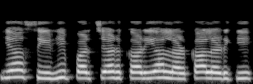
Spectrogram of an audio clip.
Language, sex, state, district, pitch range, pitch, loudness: Hindi, female, Bihar, Saran, 275-305 Hz, 285 Hz, -12 LUFS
